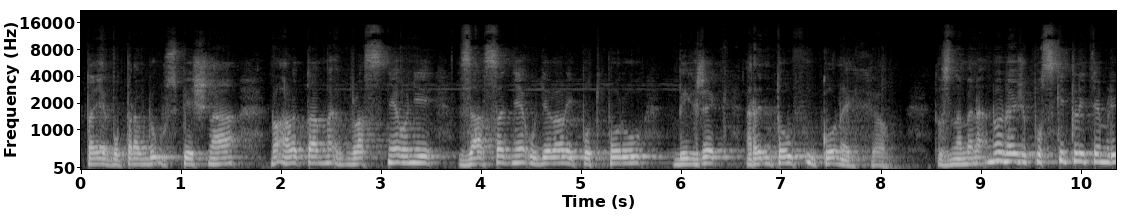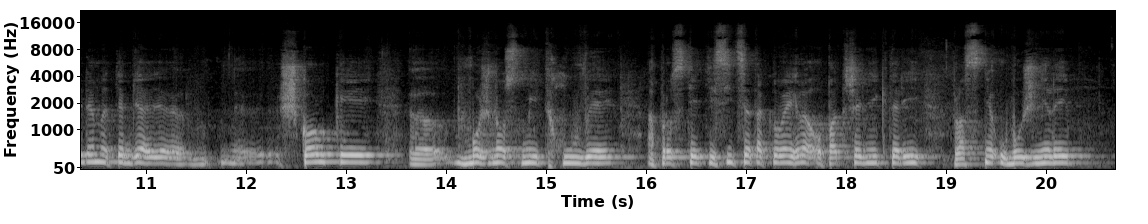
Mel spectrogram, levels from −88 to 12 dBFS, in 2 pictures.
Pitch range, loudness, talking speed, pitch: 150-170 Hz, -20 LUFS, 115 wpm, 160 Hz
